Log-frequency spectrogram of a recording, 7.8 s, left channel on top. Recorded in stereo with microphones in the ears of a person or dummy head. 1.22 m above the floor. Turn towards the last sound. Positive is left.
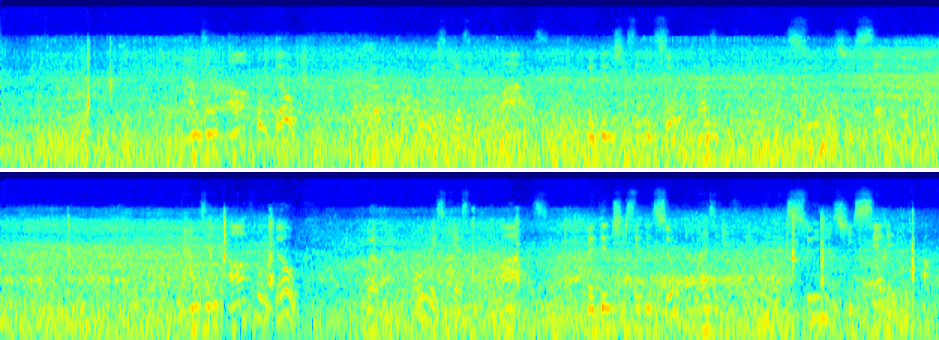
turn(degrees=-25)  # may be behind; listen again after turning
